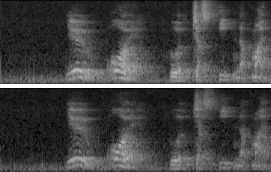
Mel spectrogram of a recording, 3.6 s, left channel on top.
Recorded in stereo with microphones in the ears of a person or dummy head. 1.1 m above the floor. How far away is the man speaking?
About 1.5 m.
